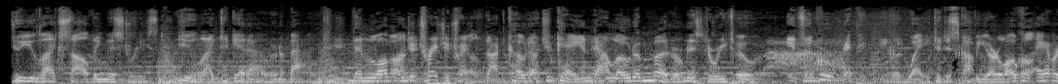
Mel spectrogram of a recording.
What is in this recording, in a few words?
comedy spook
